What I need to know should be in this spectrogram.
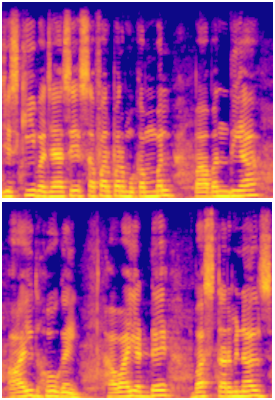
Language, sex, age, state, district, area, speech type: Urdu, male, 60+, Delhi, North East Delhi, urban, spontaneous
